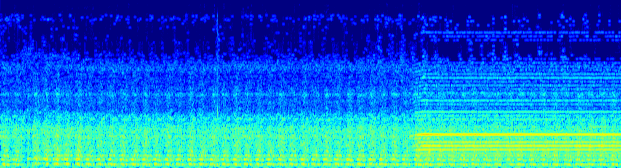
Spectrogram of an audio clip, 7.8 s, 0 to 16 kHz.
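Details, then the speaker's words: 1987 Mazda RX-7 with rebuilt rotary engine and MegaSquirt 2 v3 after engine replacement, timing set at TDC: starter cranks steadily at about 3.5 beats a second but never fires despite fuel smell; crank no start, cause unconfirmed. "i could smell gas so there's definitely fuel um you can hear it once to start [Music] no i got nothing so what do you think"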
